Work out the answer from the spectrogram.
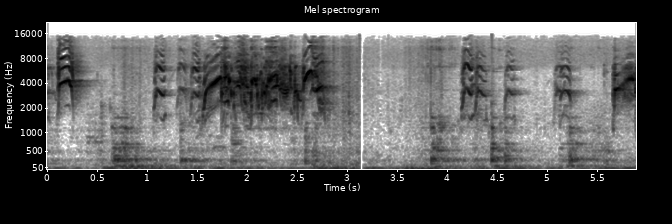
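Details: Several brown-eared bulbuls arriving late at a nearly empty feeder, competing for food and fighting, flying up and chasing off approaching birds; harsh squealing calls with descending and rising strokes in bursts, with low rumbling background noise.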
